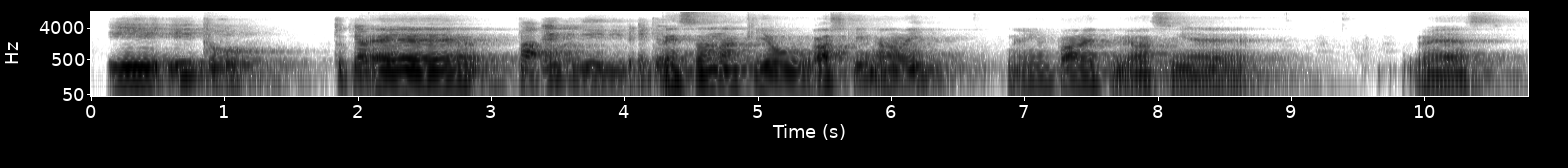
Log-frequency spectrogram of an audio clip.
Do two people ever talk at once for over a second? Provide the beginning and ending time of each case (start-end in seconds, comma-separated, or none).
none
